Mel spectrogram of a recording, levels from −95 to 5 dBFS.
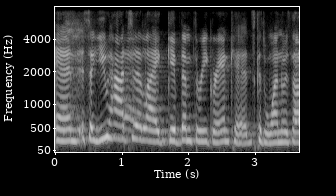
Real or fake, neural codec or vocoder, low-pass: real; none; 7.2 kHz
